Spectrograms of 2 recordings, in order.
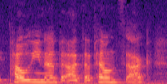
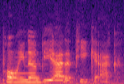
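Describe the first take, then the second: First: The name is pronounced with Polish sounds. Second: The name is pronounced with English sounds. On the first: "in Polish it would be" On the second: "which sounds nothing like"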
